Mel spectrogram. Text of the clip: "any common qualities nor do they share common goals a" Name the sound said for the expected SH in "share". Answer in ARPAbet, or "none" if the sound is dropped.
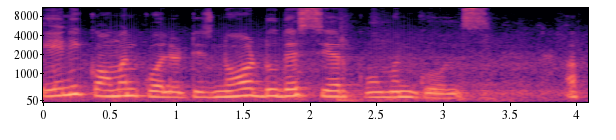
S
